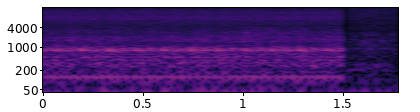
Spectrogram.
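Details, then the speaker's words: Hotpoint NSWM 1043C W UK N 10 kg washing machine (Whirlpool-made, circa 2007) on rinse and spin after shock-mount repairs; steady clean motor hum shutting off cleanly, no ticking or knocking; normal spin. "30 minutes come on 30 minutes it's not really ticking though"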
